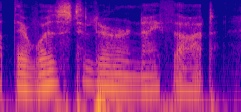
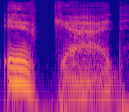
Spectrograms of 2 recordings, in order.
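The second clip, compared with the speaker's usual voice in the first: whispered weary sigh, lower; 7 semitones lower than usual. Acted. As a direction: sigh it out, fed up. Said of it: "she sighed wearily".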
